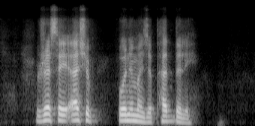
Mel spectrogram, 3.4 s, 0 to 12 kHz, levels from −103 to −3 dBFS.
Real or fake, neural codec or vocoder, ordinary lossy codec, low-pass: fake; codec, 16 kHz, 0.3 kbps, FocalCodec; Opus, 32 kbps; 7.2 kHz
